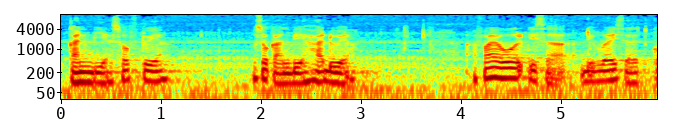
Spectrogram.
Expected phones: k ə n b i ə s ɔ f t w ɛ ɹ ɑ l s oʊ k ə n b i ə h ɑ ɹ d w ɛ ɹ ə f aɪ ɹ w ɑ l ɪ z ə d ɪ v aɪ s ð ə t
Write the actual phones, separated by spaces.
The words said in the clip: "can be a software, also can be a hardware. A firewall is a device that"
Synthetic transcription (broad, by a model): k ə n b i ə s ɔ f t w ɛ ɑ s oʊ k ə n b i ə h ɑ d w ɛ ə f aɪ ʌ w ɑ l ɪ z ə d ɪ v aɪ s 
